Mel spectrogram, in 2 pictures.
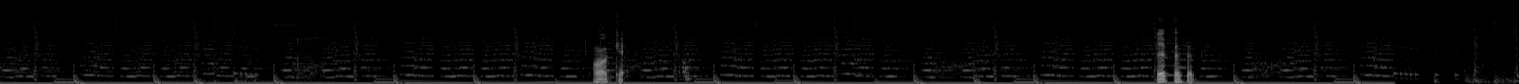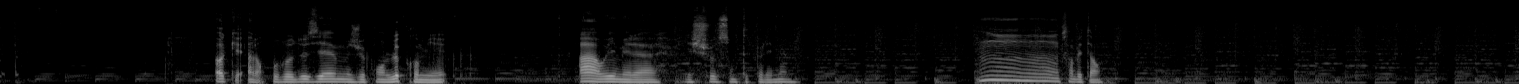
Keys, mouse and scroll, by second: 0.0 click, 0.0 g, 1.5 click, 1.6 g, 3.1 middle click, 3.7 a, 3.7 middle click, 4.1 scroll down 3, 4.3 shift+middle click, 4.8 a, 5.0 a, 5.0 scroll down 4, 5.3 ctrl+middle click, 5.5-5.9 scroll up 2, 5.9-8.0 middle drag, 8.0-8.5 scroll up 4, 8.5 click, 8.7 Tab, 8.8-9.1 middle drag, 9.1 a, 9.2 a, 9.7 click, 10.2 click, 10.5 shift+click, 11.5 click, 12.1 g, 13.5 click, 13.5 g, 14.4 click, 14.5 g, 15.5 a, 15.6 a, 15.8-16.9 middle drag, 16.9 Tab, 17.1 scroll down 2, 17.3 a, 17.4 middle click, 17.6 ctrl+s, 19.2 click, 19.7 shift+click, 20.1-20.6 shift+middle drag, 20.6 a, 20.7 a, 23.0 click, 23.6 shift+click, 27.7 middle click, 28.0 a, 28.1 a, 29.2 click, 29.5 shift+click.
